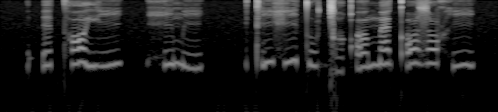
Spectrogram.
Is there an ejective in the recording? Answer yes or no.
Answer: yes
